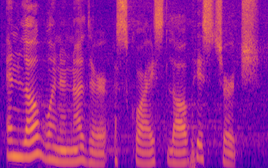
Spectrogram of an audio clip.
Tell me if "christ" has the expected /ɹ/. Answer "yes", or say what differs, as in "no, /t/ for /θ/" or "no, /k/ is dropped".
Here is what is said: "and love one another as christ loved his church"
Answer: no, /w/ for /ɹ/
